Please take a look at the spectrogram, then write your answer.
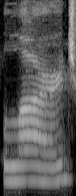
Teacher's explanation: we hear the R in the middle, and then we hear the J, which is a soft G sound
